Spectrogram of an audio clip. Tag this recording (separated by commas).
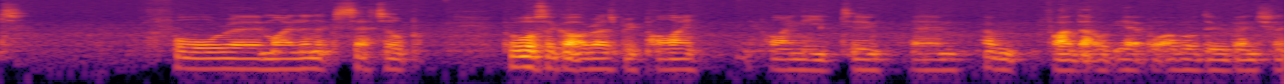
Speech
